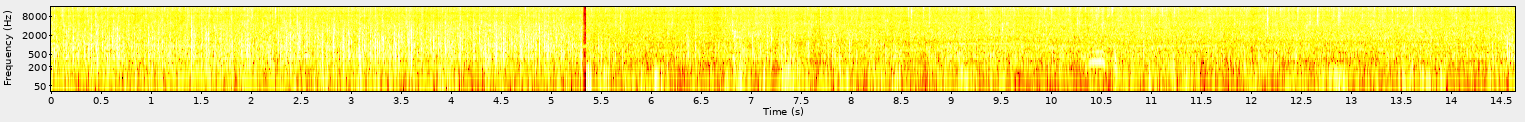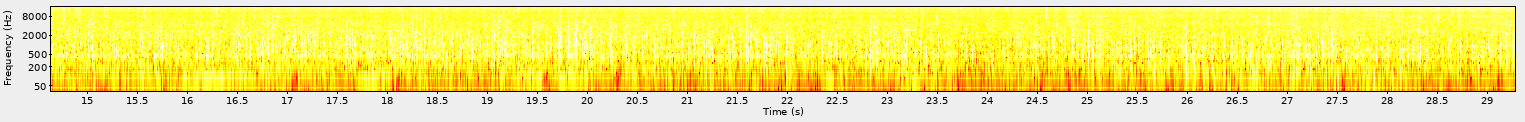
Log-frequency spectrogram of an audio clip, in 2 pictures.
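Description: Heavy rain falling on roofs and ground: a steady hiss with a dense patter of drops. It is a little quieter from about five seconds in and fuller again from about fourteen seconds.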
